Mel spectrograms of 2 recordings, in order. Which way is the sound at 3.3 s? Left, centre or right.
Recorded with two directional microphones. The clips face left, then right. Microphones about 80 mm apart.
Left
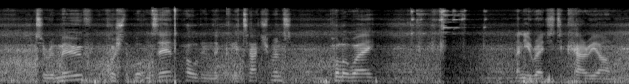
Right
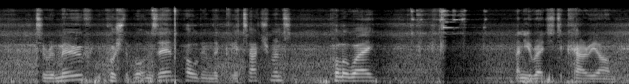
Centre.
